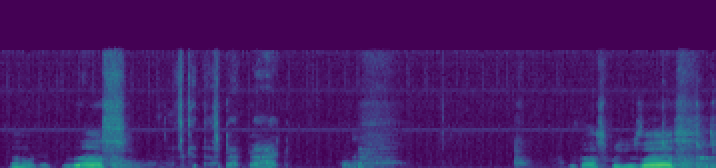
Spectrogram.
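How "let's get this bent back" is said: soft, unvoiced, dropped whisper. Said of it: "gonna whisper".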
